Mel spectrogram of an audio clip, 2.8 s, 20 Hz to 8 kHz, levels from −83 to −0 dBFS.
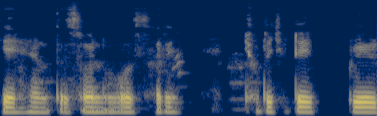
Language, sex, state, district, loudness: Hindi, male, Chhattisgarh, Korba, -25 LUFS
